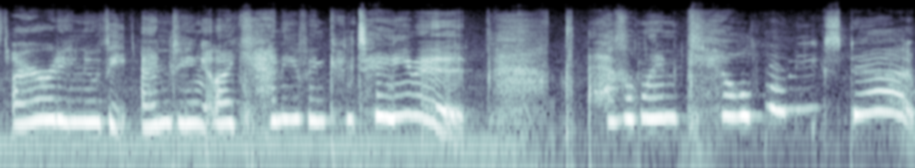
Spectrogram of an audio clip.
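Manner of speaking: very high, tearful speech through held-back sobs. Reacting to a book's twist while reading it aloud: crying while talking. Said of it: "I'm crying 'cause I'm trying not to sob".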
